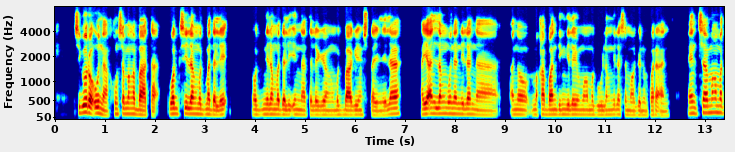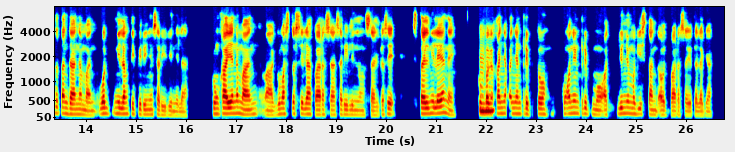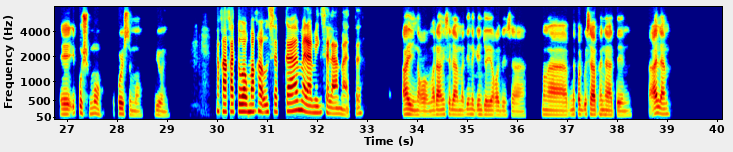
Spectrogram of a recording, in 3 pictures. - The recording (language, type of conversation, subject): Filipino, podcast, Paano nagsimula ang personal na estilo mo?
- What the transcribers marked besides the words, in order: in English: "mag-i-standout"; in English: "i-pursue"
